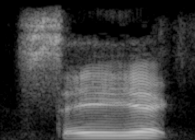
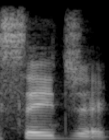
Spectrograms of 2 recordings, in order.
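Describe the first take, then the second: First: The middle consonant is a Y sound. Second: The middle consonant is a J sound. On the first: The speaker calls it right. "the J is a Y" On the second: The speaker calls it wrong. "I always say Sajic, but it's probably not right"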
